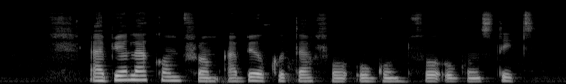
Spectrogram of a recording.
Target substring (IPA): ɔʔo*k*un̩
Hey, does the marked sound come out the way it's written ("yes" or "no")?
no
